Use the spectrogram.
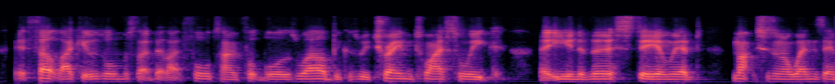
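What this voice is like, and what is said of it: English accent. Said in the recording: “being uh, English, uh, as you can tell by my accent”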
